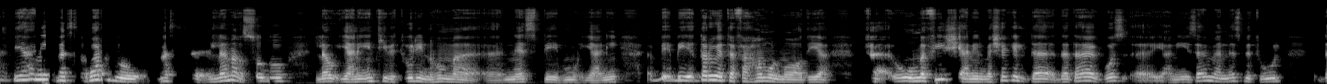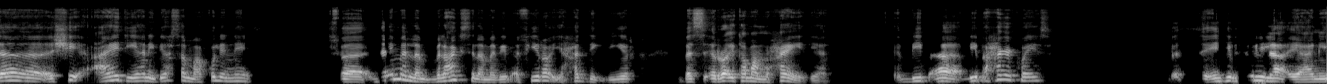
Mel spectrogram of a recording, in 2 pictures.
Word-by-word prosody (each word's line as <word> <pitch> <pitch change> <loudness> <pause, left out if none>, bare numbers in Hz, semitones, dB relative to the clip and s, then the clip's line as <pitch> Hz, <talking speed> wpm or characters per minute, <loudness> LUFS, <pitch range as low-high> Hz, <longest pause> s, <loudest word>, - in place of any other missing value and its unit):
يعني 225 +3 +4
بس 185 0 -1
برضه 175 - +3
بس 155 0 -6 0.3
اللي 155 +6 +2
أنا 200 +3 +3
اقصده 155 -4 -1 0.3
لو 145 +1 +2
يعني 130 +3 +1
أنتِ 155 +1 -4
بتقولي 150 +3 0
إن 125 -5 0
هم 130 +1 -1
الناس 115 +3 -3
بي 115 -2 -2
مو 110 0 -4
يعني 105 +4 -3 0.3
ب 195 - -10
بيقدروا 185 +2 +5
يتفهّموا 160 -3 +1
المواضيع. 115 -1 0 0.4
ف - - -2 0.2
وما 155 +1 +5
فيش 230 +8 0
يعني 130 +1 +3
المشاكل 170 +9 -1
ده 130 0 +2
ده 130 - -2
ده 170 +6 +2
جزء 165 +1 -4
يعني 110 - -5
زي 165 +9 -1
ما 170 -4 -1
الناس 145 +3 -3
بتقول، 145 0 -3 0.3
ده 165 -6 +2
شيء 190 +8 0
عادي 185 -2 0
يعني 160 +1 +1
بيحصل 165 +2 -4
مع - - -2
كل 180 -1 -3
الناس. 155 -1 -7 0.8
فدايمًا 125 - +1
لم 150 - +1
بالعكس 210 +8 0
لما 110 -3 -1
بيبقى 120 +2 -4
في 185 - -3
رأي 180 -1 -2
حد 155 -5 -5
كبير، 125 +4 -6 0.4
بس - - 0
الرأي 160 +3 +5
طبعًا 160 -2 +2
مُحايد 120 -1 0
يعني، - - -11 0.7
بيبقى 155 +2 +1
بيبقى 335 +2 0
حاجة 220 0 +3
كويسة. 175 -3 -5 1.2
بس 470 - -12
أنتِ 150 +3 0
بتقولي 180 +3 +1
لأ 145 -2 +6
يعني 120 +2 +2
155 Hz, 150 wpm, -22 LUFS, 125-175 Hz, 1.2 s, لأ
